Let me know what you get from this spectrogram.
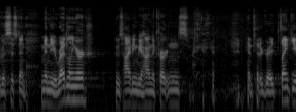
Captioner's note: laughs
